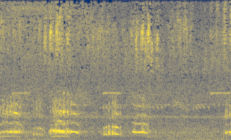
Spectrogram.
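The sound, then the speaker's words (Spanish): A large flock of birds flying overhead calls back and forth, with honking, goose-like cries overlapping at a steady mid pitch over a low, constant rumble. No one speaks. “Y se llamaban las unas a las otras.”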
